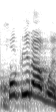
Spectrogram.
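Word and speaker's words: COBE: 어, C 저걸 코비라고 읽어. 코비라고. 알겠니?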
